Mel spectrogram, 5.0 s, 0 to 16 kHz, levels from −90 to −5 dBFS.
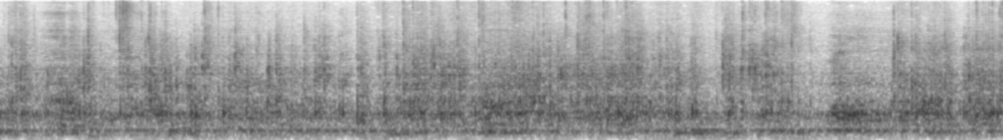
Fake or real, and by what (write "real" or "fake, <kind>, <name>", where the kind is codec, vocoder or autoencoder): real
